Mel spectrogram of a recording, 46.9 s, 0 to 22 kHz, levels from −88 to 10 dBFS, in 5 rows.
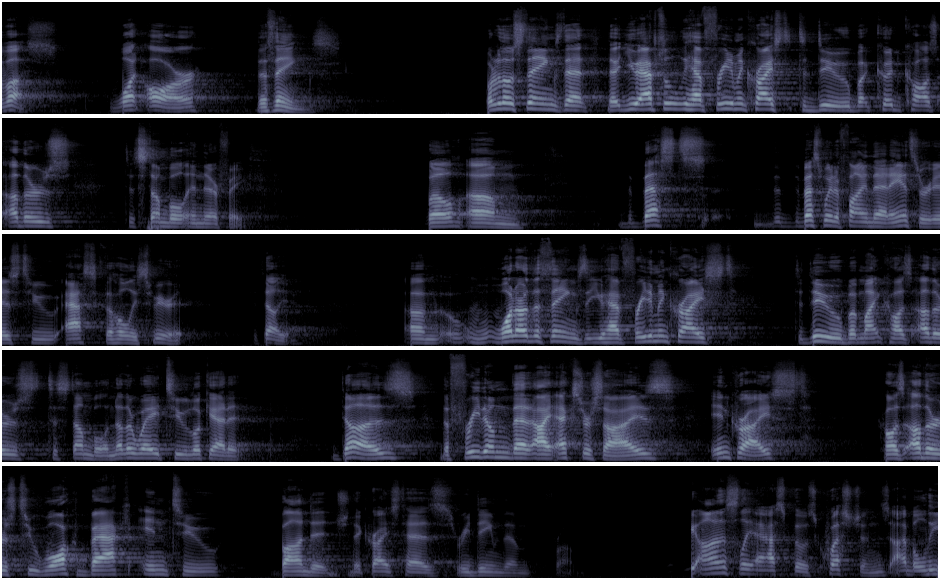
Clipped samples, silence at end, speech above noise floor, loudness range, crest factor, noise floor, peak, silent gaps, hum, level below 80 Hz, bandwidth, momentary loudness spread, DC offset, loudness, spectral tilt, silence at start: under 0.1%; 0 s; 44 dB; 10 LU; 26 dB; -80 dBFS; -12 dBFS; none; none; -82 dBFS; 19 kHz; 17 LU; under 0.1%; -36 LUFS; -2.5 dB/octave; 0 s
